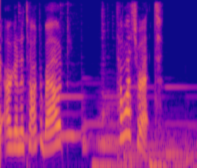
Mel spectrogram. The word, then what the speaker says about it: Tawosret: But I like Tawosret. Tawosret. So that's what we're doing.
